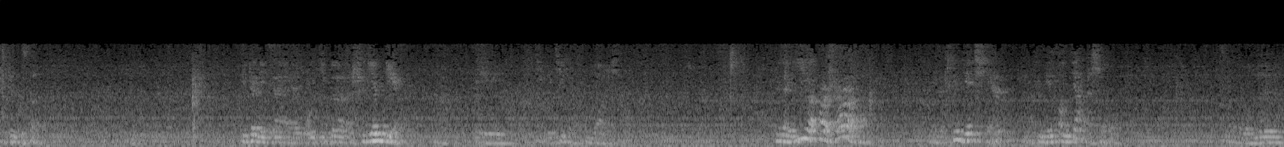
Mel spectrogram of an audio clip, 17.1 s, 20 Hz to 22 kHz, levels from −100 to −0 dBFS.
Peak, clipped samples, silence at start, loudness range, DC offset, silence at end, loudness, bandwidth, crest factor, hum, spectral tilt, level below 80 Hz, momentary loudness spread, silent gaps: -18 dBFS; under 0.1%; 0 s; 7 LU; under 0.1%; 0 s; -40 LUFS; 6.6 kHz; 20 dB; none; -7 dB/octave; -54 dBFS; 13 LU; none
